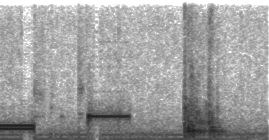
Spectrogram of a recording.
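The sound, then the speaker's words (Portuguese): Electronic tones mark a telephone call being transferred. A short dual-pitched beep is followed by a longer single beep at a higher pitch, then a brief crackling burst, all with thin telephone-line quality. “A ligação ficará muda por alguns instantes. Transferência.”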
